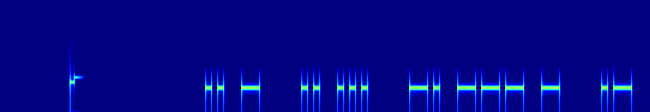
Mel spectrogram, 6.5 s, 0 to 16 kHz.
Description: Morse code, heard as a keyed tone, about 19 wpm, 700 Hz. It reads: IT IS NOT A
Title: Sentences from Top 1500 Words 20wpm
